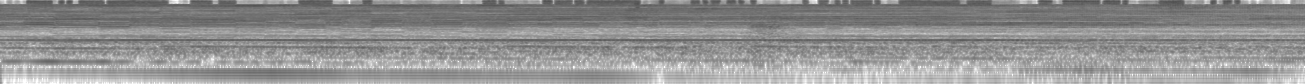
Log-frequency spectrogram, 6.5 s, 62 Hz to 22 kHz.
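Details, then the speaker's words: Four Toyota Hilux injectors on a cleaner/tester bench, one-minute flow test simulating up to nearly 10,000 rpm: steady high-pitched buzz with fast, even clicking, no dropouts; sound healthy, flows 92-98 ml, 6 ml spread. "so it takes up to nearly 10 000 rpm they're actually not that bad"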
